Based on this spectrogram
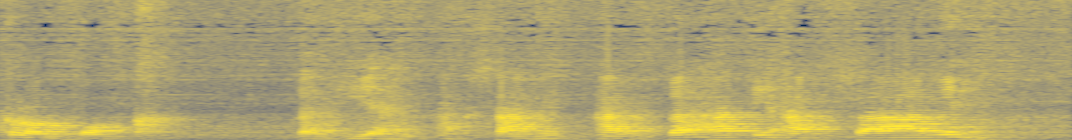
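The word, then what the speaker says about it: أربعة أقسام: Aksamin, arba'ati aksamin. Anda membacanya gitu ya, nggak boleh dibaca ala arba'atin aksamin ya. Tapi diwasalkan, untuk ilahkan ala arba'ati aksamin gitu.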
